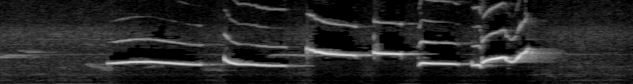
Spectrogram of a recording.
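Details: Oriental magpie-robin giving a loud whistled phrase: a long level note, a falling slur, a high steady note, then short notes ending in an upward sweep, over about two and a half seconds.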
